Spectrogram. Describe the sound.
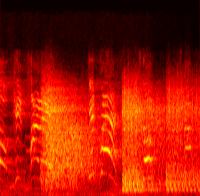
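Gunfire in a monster-movie scene: rapid bursts of loud shots and heavy blasts crackle throughout, mixed with shouting voices.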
